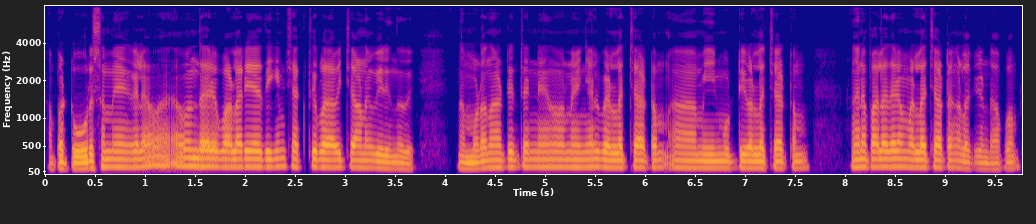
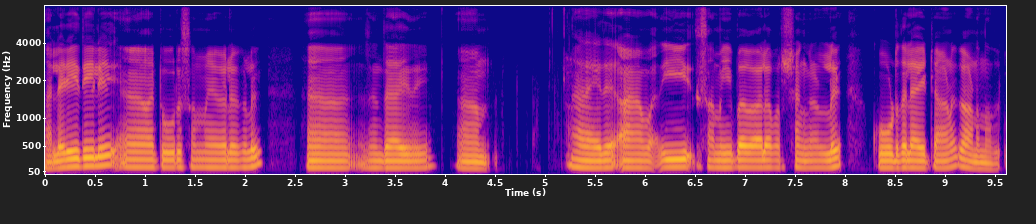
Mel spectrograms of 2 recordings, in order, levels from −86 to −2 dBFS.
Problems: low volume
